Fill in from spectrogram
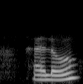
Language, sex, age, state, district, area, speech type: Nepali, female, 30-45, West Bengal, Kalimpong, rural, conversation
